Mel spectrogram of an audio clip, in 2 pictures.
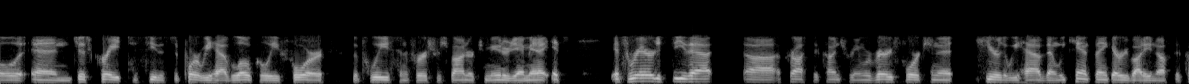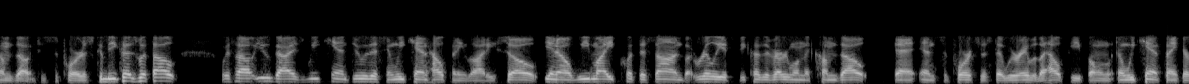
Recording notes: calls into "The Rob O'Donnell Show"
